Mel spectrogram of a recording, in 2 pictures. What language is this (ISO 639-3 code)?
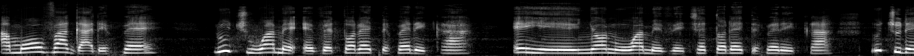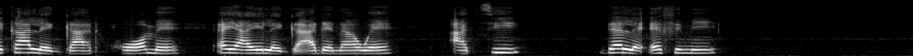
ewe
